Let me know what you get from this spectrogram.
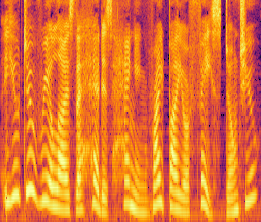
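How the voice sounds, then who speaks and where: A woman's voice: a little high, sing-song, measured pace, darkish tone, dry recording, soft background music. A woman voicing a haughty, genteel lady with lofty, archaic diction in an anime-style game. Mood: lofty, exasperated.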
